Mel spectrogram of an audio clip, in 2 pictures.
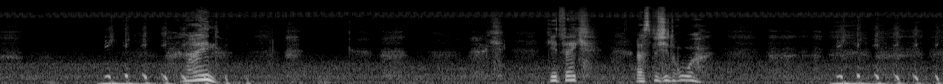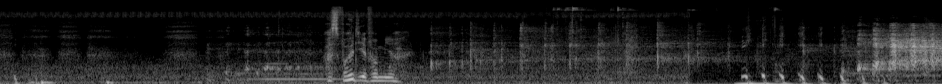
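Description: A young man speaks in short, frightened bursts close by.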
